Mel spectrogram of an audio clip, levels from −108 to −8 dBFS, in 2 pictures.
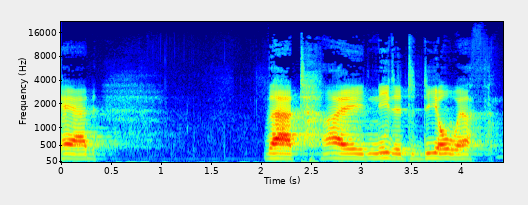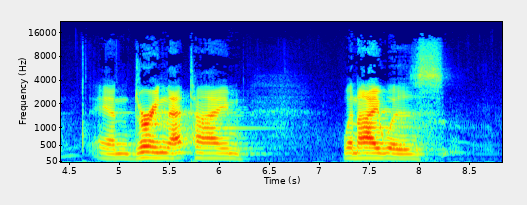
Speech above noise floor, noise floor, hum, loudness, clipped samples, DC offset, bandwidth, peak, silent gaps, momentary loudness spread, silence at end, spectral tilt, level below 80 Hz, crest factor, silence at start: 47 dB; -73 dBFS; none; -27 LUFS; under 0.1%; under 0.1%; 13.5 kHz; -6 dBFS; none; 18 LU; 0.6 s; -5 dB/octave; -74 dBFS; 22 dB; 0 s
